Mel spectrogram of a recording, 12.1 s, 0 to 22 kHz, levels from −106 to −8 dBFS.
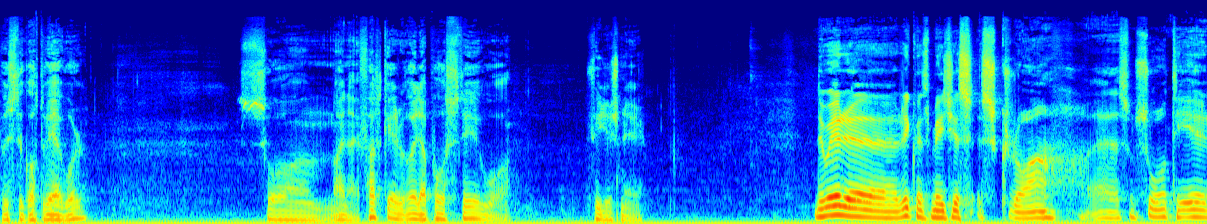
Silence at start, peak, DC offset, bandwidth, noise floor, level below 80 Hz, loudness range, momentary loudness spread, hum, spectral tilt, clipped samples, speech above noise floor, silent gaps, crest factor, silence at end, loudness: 0 s; -14 dBFS; 0.3%; 16.5 kHz; -60 dBFS; -52 dBFS; 13 LU; 17 LU; none; -5 dB/octave; under 0.1%; 27 dB; none; 20 dB; 0 s; -34 LUFS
